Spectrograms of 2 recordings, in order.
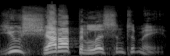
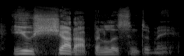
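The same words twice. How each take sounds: First: Retold manager's telling-off, raised and louder; harsh, impolite rebuke. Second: Said in the usual way. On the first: Manager cuts off his excuse-making salesman, harsh and loud. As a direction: snap it louder and higher, imitating a stern boss. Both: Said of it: "He didn't say this politely".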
